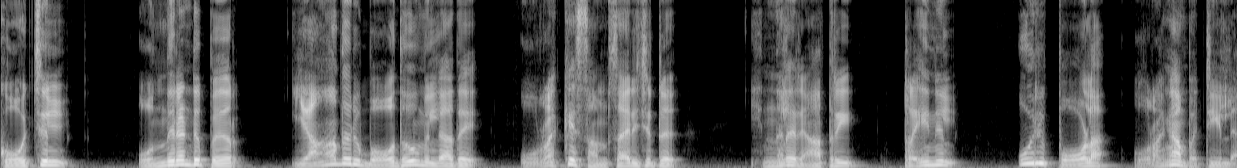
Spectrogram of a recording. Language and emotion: Malayalam, disgusted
